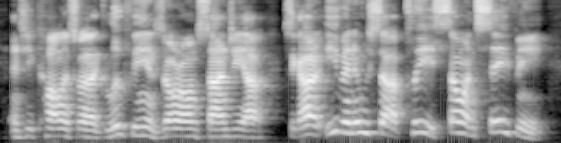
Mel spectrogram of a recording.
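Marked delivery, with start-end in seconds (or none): 3.1-5.5 high, drawn-out pleading; mock panic. Nami begs even Usopp for rescue, imitated panic. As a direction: play a desperate plea for rescue, hammed-up. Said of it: "now she's panicking".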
